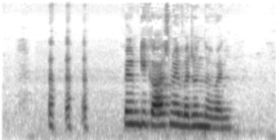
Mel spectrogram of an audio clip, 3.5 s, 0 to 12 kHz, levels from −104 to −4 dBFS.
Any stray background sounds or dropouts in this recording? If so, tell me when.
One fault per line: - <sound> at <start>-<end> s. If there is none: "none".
- laugh at 0.6-1.1 s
